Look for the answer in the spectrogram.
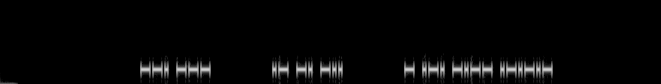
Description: Morse code, heard as a keyed tone, about 40 wpm, 700 Hz. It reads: GO AND TRY.
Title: 3x Word-Spacing - Sentences from Top 200 Words - 40wpm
